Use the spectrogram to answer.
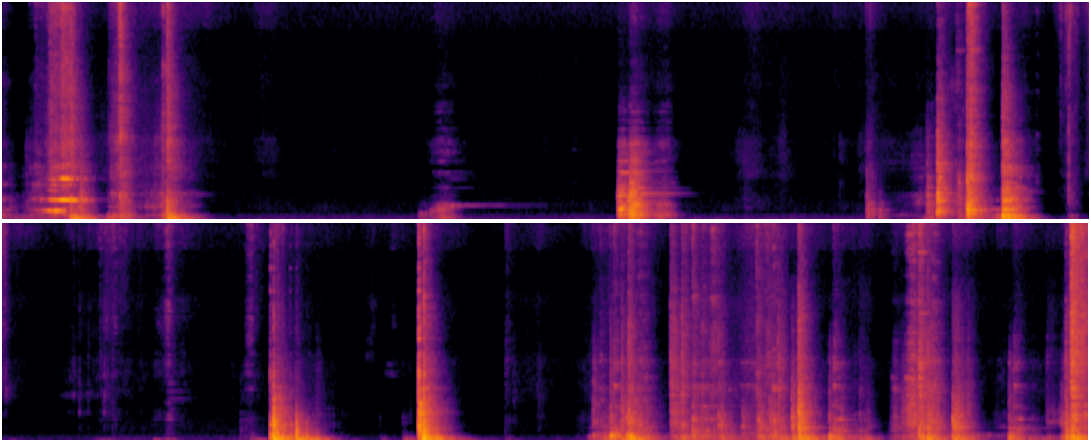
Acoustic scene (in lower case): kitchen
